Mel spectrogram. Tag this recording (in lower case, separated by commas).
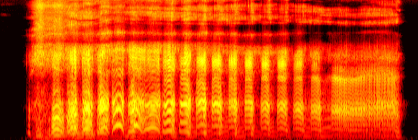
laughter, human voice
